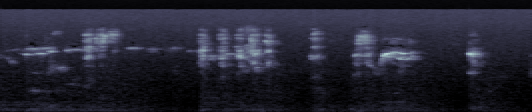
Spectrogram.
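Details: Oriental magpie-robin song meant to spur other magpie-robins to sing, heard softly: varied short whistles and buzzy chirps in uneven bursts over a low background hum.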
